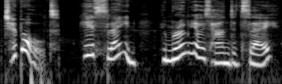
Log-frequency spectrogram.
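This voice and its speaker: A woman's voice: high voice, very animated, takes it slowly, darkish tone, dry recording, exaggerated voice. A woman playing an anxious, loyal friend who witnesses a brawl, urgent and emphatic in a Shakespeare audio drama. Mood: pleading.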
